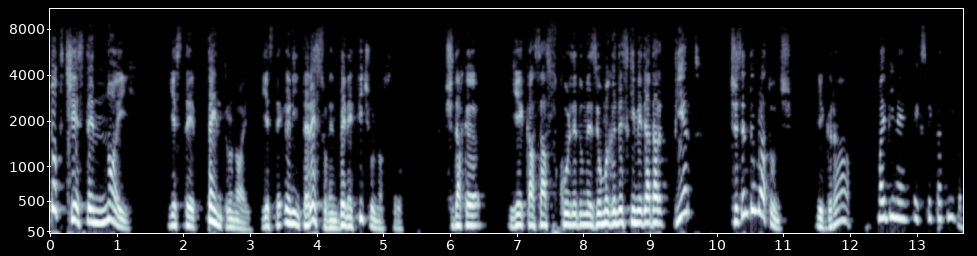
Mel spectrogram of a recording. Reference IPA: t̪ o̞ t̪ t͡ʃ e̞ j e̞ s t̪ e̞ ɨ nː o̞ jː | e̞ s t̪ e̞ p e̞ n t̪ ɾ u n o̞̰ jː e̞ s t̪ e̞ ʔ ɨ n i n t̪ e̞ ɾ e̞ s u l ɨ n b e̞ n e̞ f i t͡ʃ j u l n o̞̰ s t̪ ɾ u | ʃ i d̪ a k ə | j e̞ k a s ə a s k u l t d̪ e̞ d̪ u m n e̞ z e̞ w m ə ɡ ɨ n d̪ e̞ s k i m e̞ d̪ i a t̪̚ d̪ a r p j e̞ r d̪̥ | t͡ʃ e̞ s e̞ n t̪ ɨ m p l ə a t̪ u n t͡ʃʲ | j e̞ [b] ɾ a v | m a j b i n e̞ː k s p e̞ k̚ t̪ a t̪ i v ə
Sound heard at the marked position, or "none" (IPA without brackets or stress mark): ɡ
